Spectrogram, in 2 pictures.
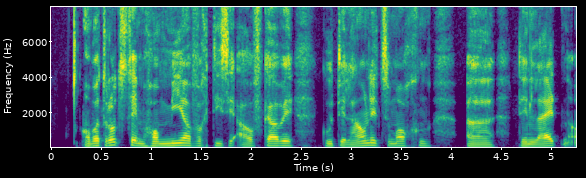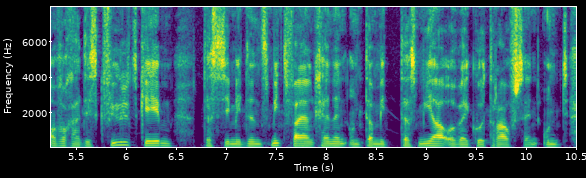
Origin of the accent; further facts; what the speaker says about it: Strass, Tyrol, Austria; wir kommen ja aus Strass, da ist ja oben die Brettvoll.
